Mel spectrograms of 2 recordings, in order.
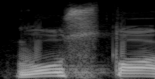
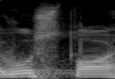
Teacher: سین کے بعد پر حرف آ رہا ہے تو مجھے لگا کہ شاید پر حرف کی وجہ سے سین بھی آپ نے پر کر دیا، وسطیٰ ہو گیا۔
